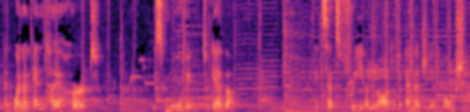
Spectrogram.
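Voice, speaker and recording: A woman with a German accent reading a slow, reflective scripted voice-over. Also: mid-range voice, animated. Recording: voice-over with music bed.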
